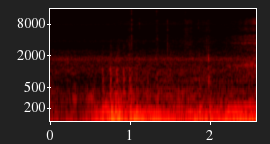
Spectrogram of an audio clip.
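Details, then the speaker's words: 2013 Nissan Juke 1.5 dCi diesel, 6-speed manual, 75,637 miles: short crank catches into low diesel rumble settling to a steady even idle; normal start-up. "75,637. Nice even idle. I'll give it a rev."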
